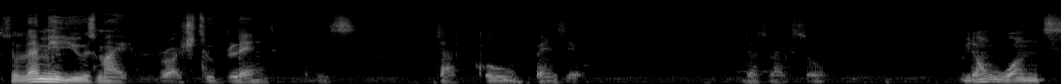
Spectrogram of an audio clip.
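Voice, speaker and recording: The speaker has a Nigerian accent and a dark, mellow tone. Delivery is very slow, with fairly even intonation. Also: man. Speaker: artist. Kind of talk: tutorial. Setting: live stream.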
